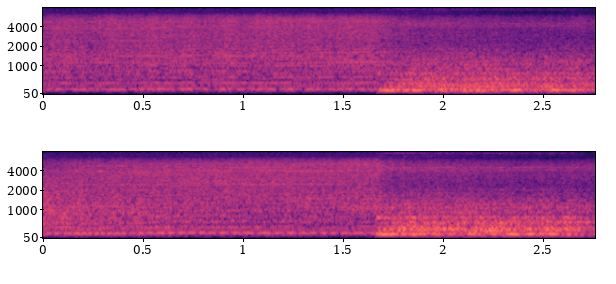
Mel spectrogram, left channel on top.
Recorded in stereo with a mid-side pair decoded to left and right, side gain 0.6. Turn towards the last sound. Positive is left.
turn(degrees=-70)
